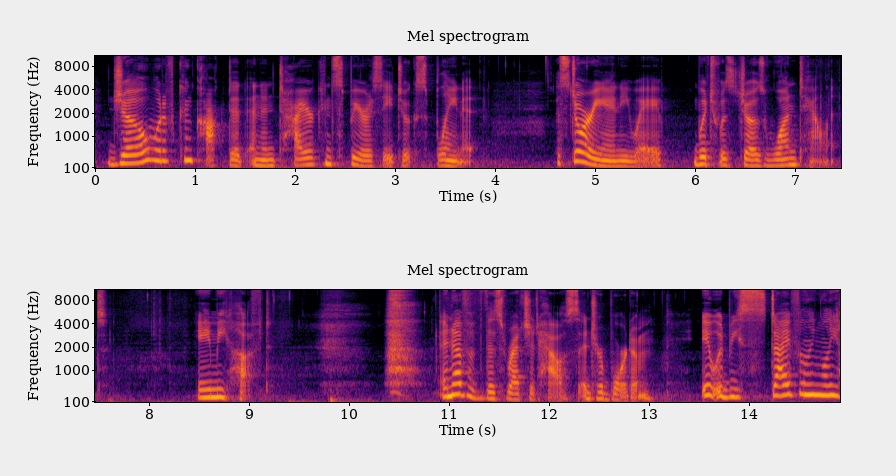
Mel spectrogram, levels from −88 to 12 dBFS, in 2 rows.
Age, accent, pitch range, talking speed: 30-49, American, 165-230 Hz, 130 wpm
